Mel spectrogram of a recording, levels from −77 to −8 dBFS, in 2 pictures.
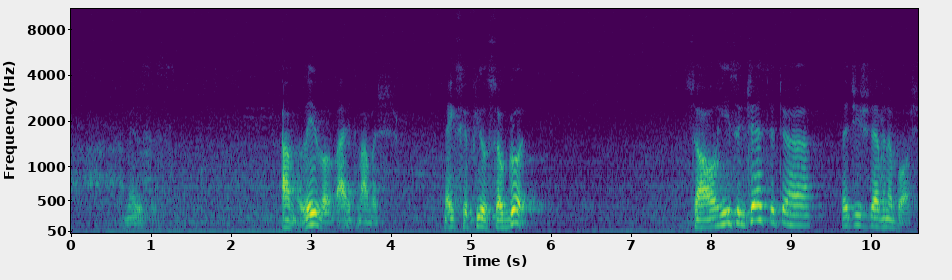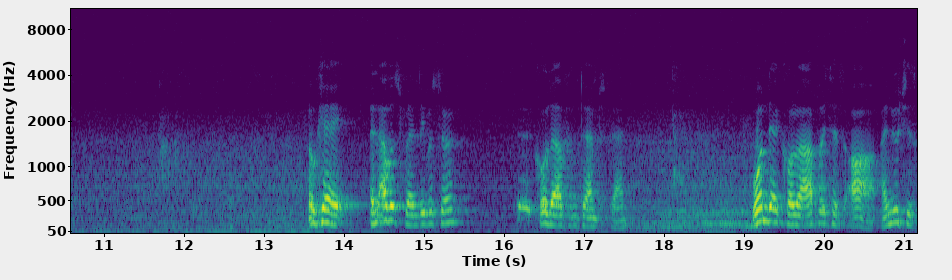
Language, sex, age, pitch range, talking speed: English, male, 60-79, 130-170 Hz, 145 wpm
